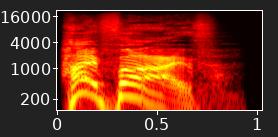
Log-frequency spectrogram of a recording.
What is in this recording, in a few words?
Male Tauren Attack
